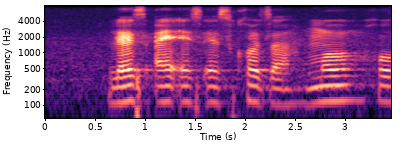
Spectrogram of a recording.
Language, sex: Tswana, male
